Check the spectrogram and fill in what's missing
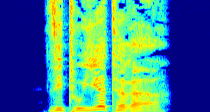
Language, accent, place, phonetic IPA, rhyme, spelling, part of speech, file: German, Germany, Berlin, [zituˈiːɐ̯təʁɐ], -iːɐ̯təʁɐ, situierterer, adjective, De-situierterer.ogg
- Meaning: inflection of situiert: 1. strong/mixed nominative masculine singular comparative degree 2. strong genitive/dative feminine singular comparative degree 3. strong genitive plural comparative degree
